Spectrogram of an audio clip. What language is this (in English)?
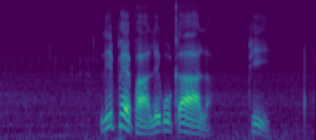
Swati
